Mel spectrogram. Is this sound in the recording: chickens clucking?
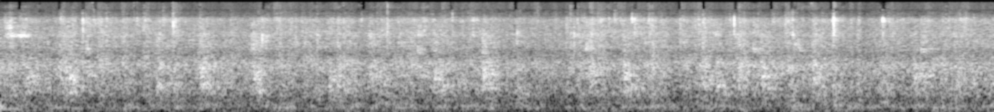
no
